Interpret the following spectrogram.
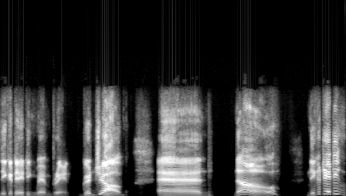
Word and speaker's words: nictitating membrane: I have no clue if I can pronounce this correctly, but nictitating membrane? Actually, you pronounce it right. It is nictitating membrane.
